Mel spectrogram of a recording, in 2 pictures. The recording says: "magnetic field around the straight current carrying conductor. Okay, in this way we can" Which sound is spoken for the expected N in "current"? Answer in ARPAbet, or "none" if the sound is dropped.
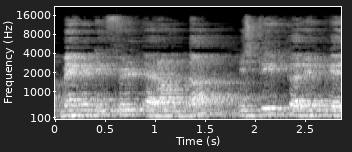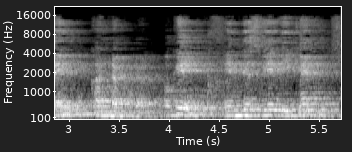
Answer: none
